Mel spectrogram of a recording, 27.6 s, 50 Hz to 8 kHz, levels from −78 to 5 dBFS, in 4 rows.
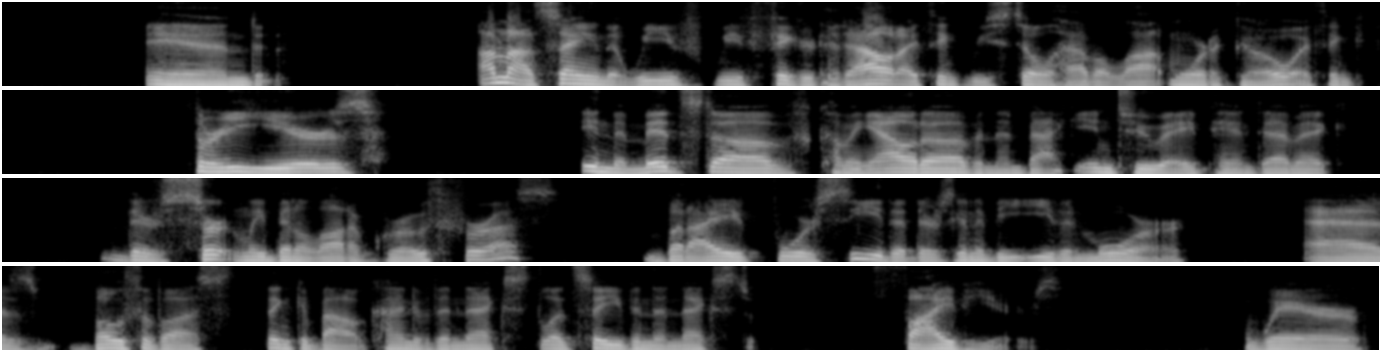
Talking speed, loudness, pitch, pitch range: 160 wpm, -20 LUFS, 120 Hz, 110-130 Hz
